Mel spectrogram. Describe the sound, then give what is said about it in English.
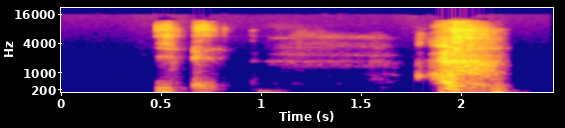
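A single forceful sneeze from a person, preceded by a few short, breathy catches, ending in a burst of noisy air. “Wow, that was painful. And I sneezed my thought away.”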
